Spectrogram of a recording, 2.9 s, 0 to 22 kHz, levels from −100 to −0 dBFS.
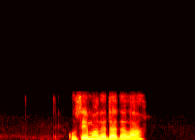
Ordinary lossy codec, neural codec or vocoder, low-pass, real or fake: Opus, 24 kbps; codec, 24 kHz, 0.9 kbps, WavTokenizer, medium speech release version 1; 7.2 kHz; fake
